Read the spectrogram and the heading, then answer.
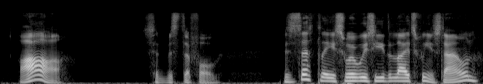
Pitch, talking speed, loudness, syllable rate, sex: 130 Hz, 160 wpm, -20 LUFS, 5.1 syllables/s, male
